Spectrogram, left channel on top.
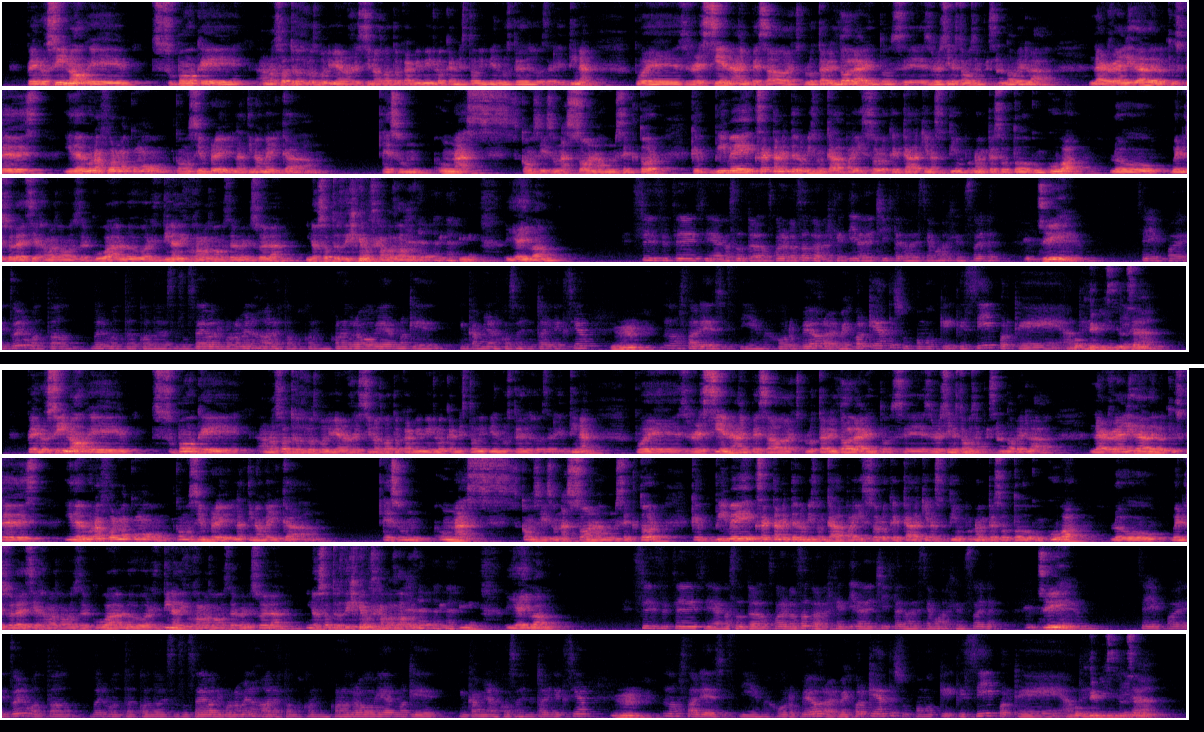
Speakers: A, on the left; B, on the right.
A: Pero sí, ¿no? Eh, supongo que a nosotros los bolivianos recién nos va a tocar vivir lo que han estado viviendo ustedes los de Argentina, pues recién ha empezado a explotar el dólar, entonces recién estamos
B: Oh.
A: empezando a ver la, la realidad de lo que ustedes y de alguna forma como, como siempre Latinoamérica es un, una, s- ¿cómo se dice? Una zona, un sector que vive exactamente lo mismo en cada país, solo que cada quien a su tiempo, ¿no? Empezó todo con Cuba, luego
B: mm,
A: Venezuela decía jamás vamos a ser Cuba, luego Argentina dijo jamás vamos a ser Venezuela,
B: ujú.
A: y nosotros <laughs> dijimos jamás
B: <laughs>
A: vamos a ser Argentina, y ahí vamos.
B: Sí, sí, sí, sí, a nosotros, bueno, nosotros en Argentina, de chiste nos decíamos Argenzuela.
A: Sí,
B: Em, sí, fue, duele un montón, duele un montón cuando eso sucede. Bueno, por lo menos ahora estamos con, con otro gobierno que encamina las cosas en otra dirección.
A: ujú,
B: No sabría decir si es mejor o peor. A ver, mejor que antes, supongo que, que sí, porque antes
A: un poco difícil
B: en Argentina
A: hacerlo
